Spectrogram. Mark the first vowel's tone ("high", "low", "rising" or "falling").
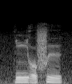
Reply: low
